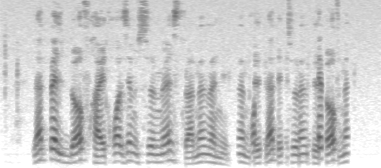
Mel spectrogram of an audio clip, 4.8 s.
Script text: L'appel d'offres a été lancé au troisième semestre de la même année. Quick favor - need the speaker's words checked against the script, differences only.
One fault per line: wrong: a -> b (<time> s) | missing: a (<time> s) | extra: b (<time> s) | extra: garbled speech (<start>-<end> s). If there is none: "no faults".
missing: été lancé au (1.3 s)
missing: de (2.4 s)
extra: garbled speech (3.0-4.4 s)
